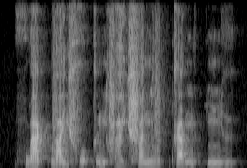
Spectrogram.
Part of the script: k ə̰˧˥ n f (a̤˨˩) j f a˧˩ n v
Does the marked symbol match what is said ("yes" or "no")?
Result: yes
